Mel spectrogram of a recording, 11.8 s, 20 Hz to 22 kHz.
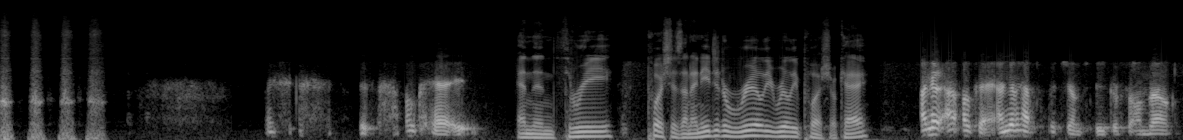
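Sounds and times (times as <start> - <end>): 
woman in labour panting with quick breaths: 0.0 - 2.0
speech: 4.0 - 11.8.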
